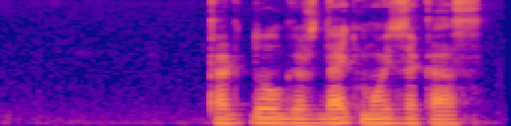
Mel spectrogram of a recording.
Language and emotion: Russian, neutral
